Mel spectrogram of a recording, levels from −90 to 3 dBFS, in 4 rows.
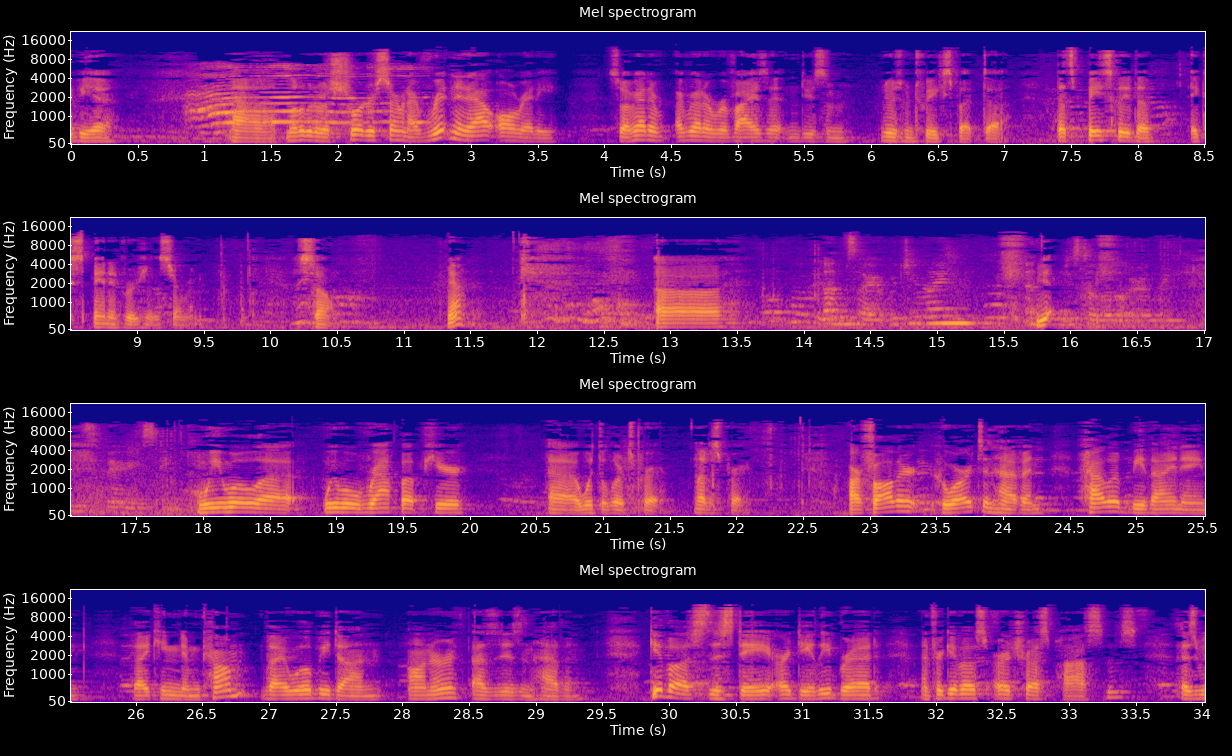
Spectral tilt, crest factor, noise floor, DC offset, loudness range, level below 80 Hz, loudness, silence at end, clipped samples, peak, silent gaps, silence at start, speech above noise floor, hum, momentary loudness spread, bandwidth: -3.5 dB/octave; 22 dB; -44 dBFS; under 0.1%; 4 LU; -58 dBFS; -22 LUFS; 0 s; under 0.1%; 0 dBFS; none; 0 s; 23 dB; none; 16 LU; 13 kHz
